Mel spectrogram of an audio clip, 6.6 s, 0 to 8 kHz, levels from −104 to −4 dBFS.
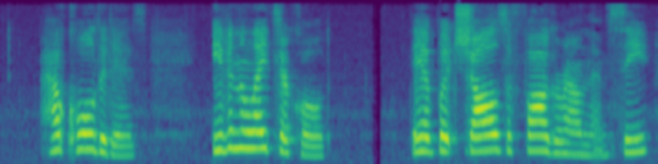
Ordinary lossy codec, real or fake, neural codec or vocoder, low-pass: AAC, 32 kbps; real; none; 7.2 kHz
